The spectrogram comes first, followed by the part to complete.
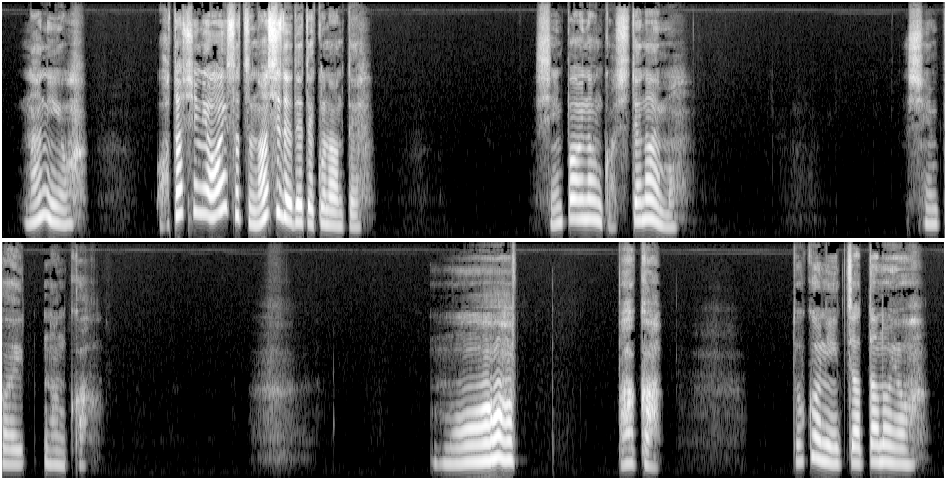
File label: female voice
